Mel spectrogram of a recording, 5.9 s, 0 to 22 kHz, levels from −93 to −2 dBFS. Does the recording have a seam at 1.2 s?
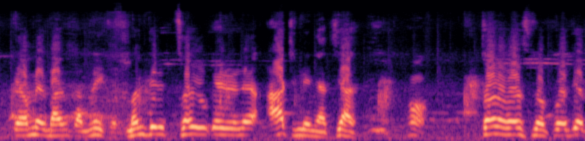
yes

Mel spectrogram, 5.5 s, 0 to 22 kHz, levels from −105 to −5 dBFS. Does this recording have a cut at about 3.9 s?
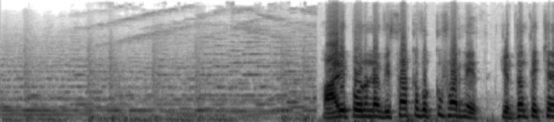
no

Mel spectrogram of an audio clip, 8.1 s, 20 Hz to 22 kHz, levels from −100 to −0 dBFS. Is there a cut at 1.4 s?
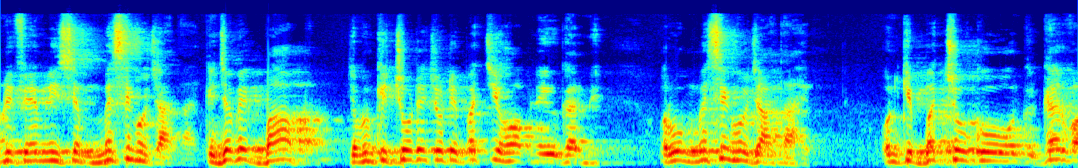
yes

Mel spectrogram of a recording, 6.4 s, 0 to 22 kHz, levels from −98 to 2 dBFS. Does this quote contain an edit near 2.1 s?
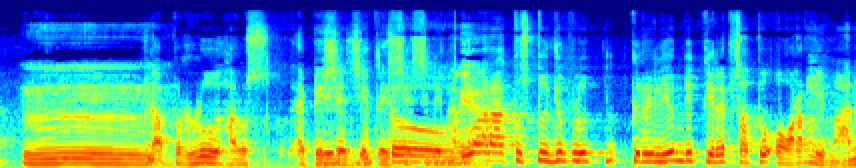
no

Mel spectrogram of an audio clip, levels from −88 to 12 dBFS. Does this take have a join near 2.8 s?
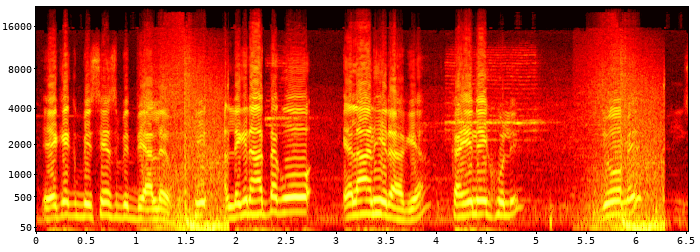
no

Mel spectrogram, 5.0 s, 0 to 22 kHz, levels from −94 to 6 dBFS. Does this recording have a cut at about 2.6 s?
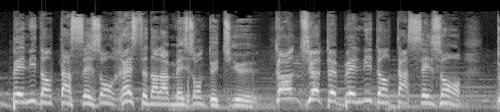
yes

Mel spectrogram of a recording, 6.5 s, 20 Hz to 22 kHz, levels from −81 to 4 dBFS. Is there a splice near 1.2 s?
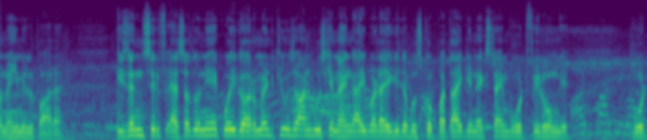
yes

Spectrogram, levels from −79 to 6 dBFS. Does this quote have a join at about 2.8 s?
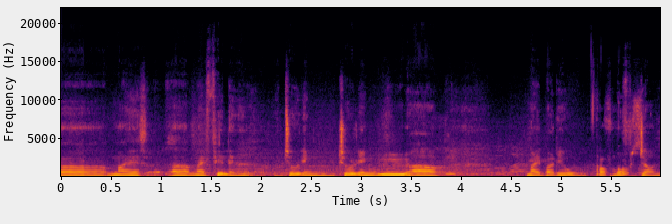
no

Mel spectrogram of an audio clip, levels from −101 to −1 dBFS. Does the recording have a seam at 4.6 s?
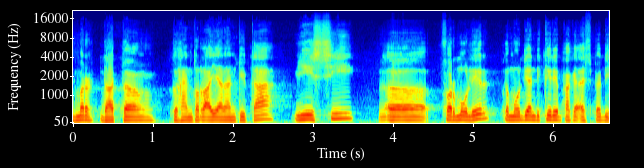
no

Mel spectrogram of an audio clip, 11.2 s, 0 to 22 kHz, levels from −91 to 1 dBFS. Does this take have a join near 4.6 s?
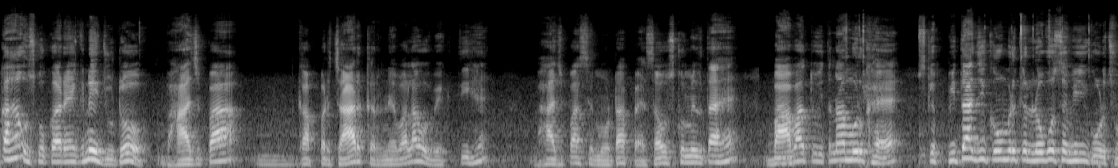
no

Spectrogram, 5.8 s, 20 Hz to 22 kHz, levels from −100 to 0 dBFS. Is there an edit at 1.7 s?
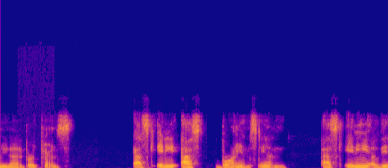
no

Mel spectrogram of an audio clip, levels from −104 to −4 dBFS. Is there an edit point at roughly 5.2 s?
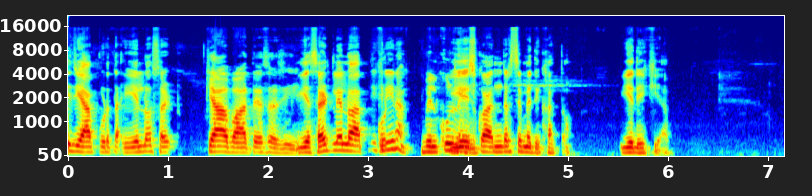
no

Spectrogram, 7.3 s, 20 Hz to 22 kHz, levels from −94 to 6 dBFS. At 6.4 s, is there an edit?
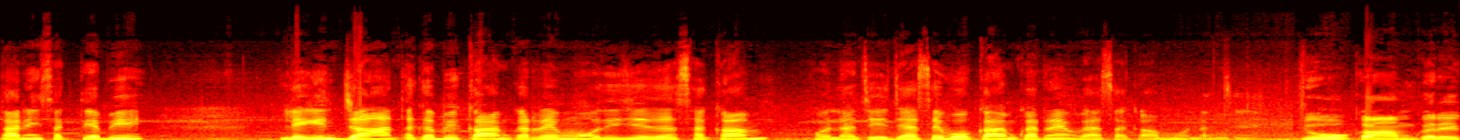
yes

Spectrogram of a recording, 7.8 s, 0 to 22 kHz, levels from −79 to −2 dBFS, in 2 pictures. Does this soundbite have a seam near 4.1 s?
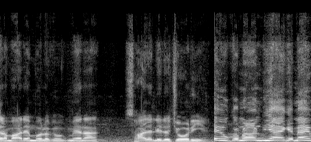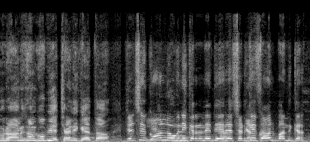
no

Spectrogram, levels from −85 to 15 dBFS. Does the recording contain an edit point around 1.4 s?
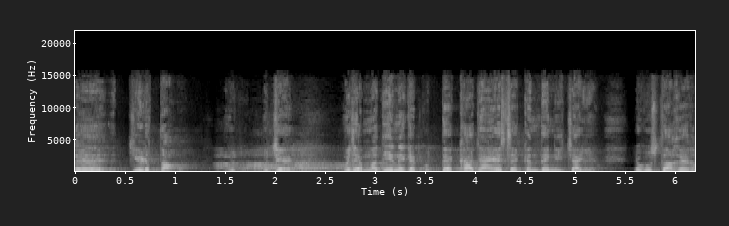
no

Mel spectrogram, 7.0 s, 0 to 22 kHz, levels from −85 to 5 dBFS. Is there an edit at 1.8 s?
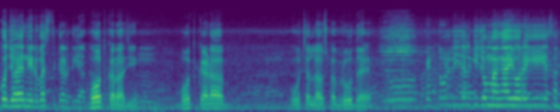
no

